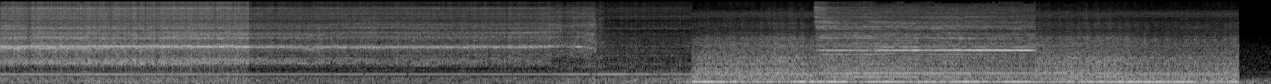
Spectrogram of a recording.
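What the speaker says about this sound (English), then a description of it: "Now I resaw and plane some 1/2-inch boards" Machine noise from a power saw resawing and a planer planing 1/2-inch wooden boards, running steadily, with pitch shifts as the cut changes and a low hum throughout; no talking.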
